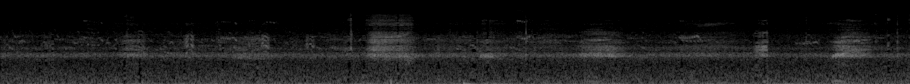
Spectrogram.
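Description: Gulls calling again and again, short harsh calls, the loudest about four seconds in and again near the end, over a steady low rumble.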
